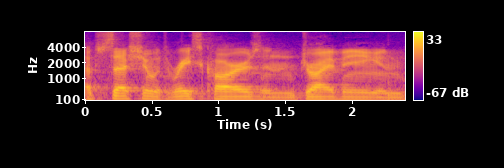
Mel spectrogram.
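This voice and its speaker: A man speaks quietly, with audible room echo. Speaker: car vlogger. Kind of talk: casual vlog. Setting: garage. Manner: halting, tongue-tied.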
